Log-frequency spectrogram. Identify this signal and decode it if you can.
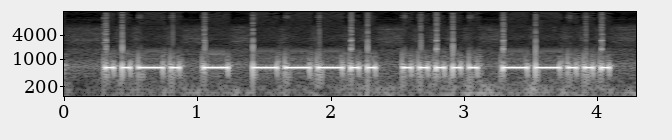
Morse code, heard as a keyed tone, about 19 wpm, 600 Hz, with radio noise. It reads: FT857
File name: attachments / sm7dzd 20m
